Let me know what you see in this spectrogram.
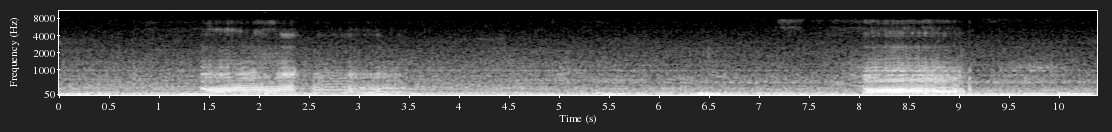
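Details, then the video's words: Shih Tzu named Lunna Prince Dubai, fast asleep and snoring: two low, rumbling, harmonic snore bursts, one around the second and third seconds and another near the eighth, over a quiet steady room hum. "Shih-tzu roncando"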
